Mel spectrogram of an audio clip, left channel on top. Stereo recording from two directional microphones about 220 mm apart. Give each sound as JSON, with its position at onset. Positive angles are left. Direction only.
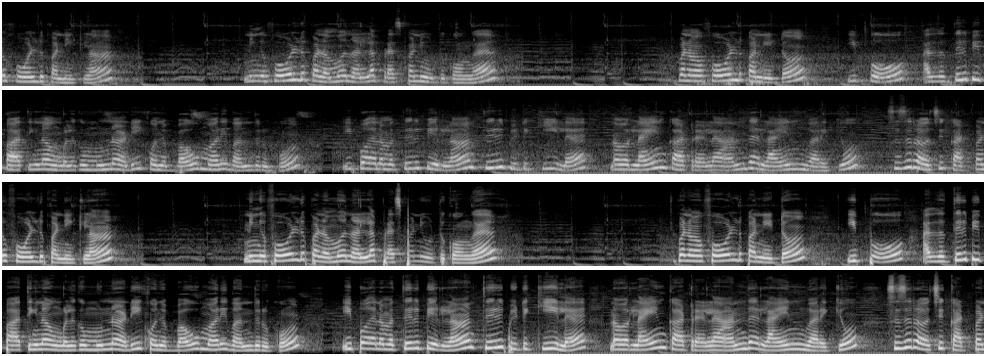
{"t": 0.1, "sound": "a woman's voice", "side_deg": -45}
{"t": 2.4, "sound": "a woman's voice", "side_deg": -45}
{"t": 6.7, "sound": "a woman's voice", "side_deg": -45}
